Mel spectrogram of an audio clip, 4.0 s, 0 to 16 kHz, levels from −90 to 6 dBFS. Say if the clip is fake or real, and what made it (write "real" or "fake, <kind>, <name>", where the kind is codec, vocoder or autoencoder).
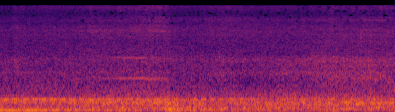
fake, vocoder, BigVGAN v2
